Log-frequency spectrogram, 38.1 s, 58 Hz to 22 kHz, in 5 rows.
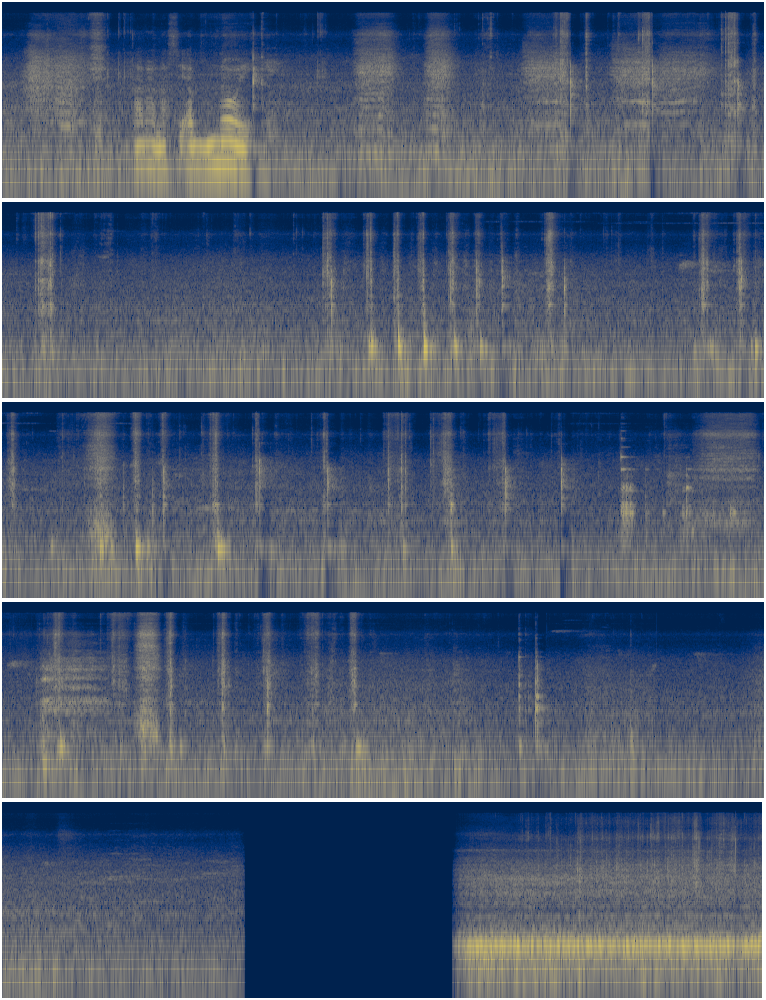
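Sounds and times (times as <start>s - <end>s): knife chopping on wooden board: 10.8s - 13.3s.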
